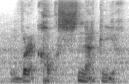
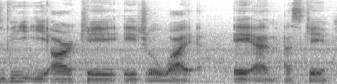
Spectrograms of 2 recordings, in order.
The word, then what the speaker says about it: Verkhoyansk: The Russian town of Verkhovsky, I did not spell it right, but it's Verkhoyansk, became the first place above the Arctic Circle to experience temperatures over 100 degrees Fahrenheit.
